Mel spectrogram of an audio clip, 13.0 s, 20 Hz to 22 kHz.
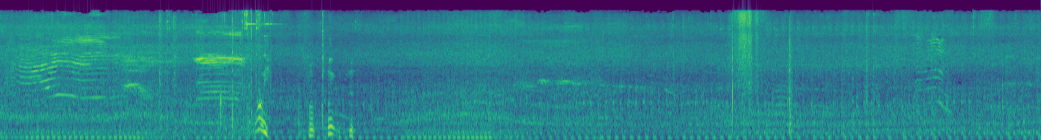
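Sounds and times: motorcycle engine idling: 0:00.0 - 0:13.0
rustle: 0:09.0 - 0:09.9.

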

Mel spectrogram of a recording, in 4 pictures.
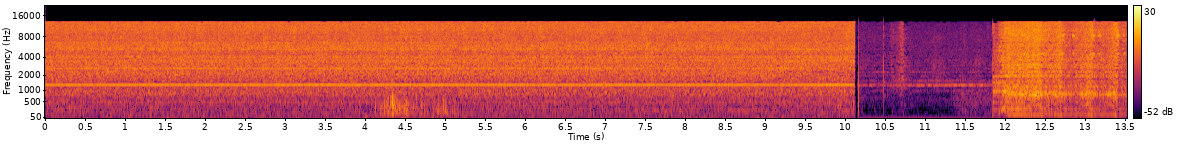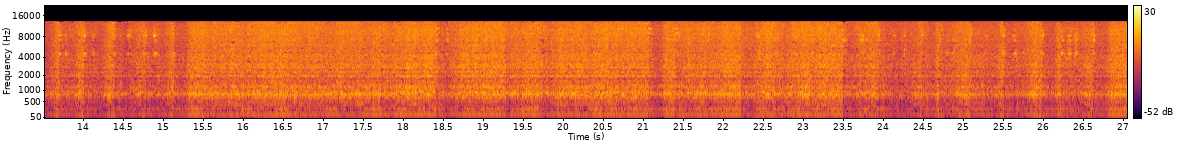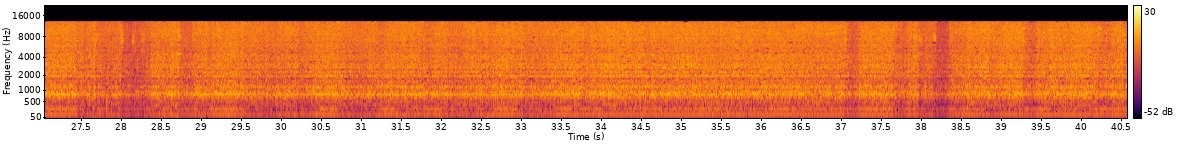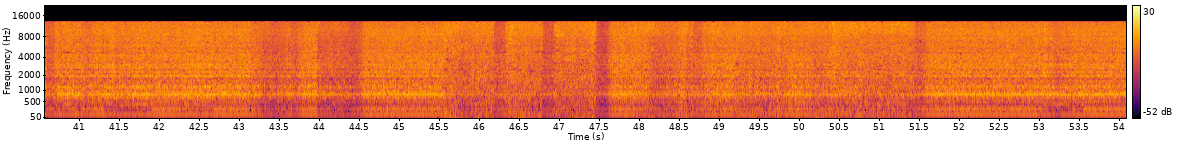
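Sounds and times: belt grinder motor hum: 0:00.0 - 0:10.2, 0:11.8 - 0:54.0
abrasive belt rasping on metal: 0:11.8 - 0:54.0.

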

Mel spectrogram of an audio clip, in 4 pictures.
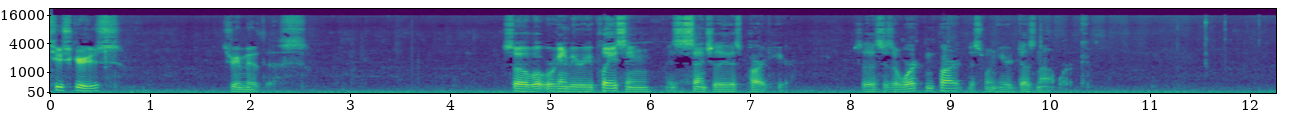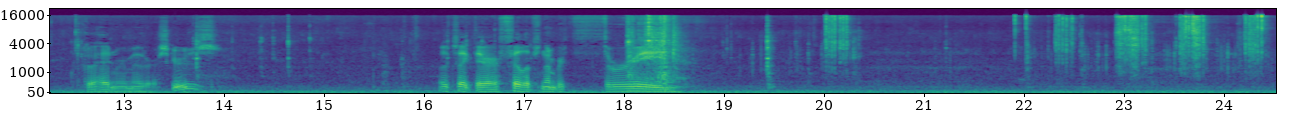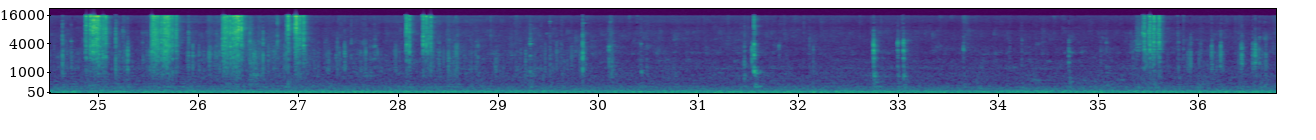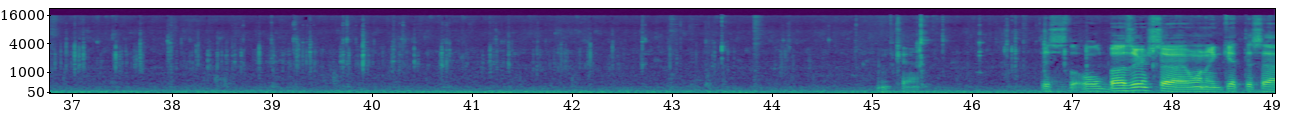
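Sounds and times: low steady hum: 0:00.0 - 0:49.0
small parts rattling: 0:18.0 - 0:20.4, 0:21.9 - 0:30.2, 0:35.0 - 0:43.8.

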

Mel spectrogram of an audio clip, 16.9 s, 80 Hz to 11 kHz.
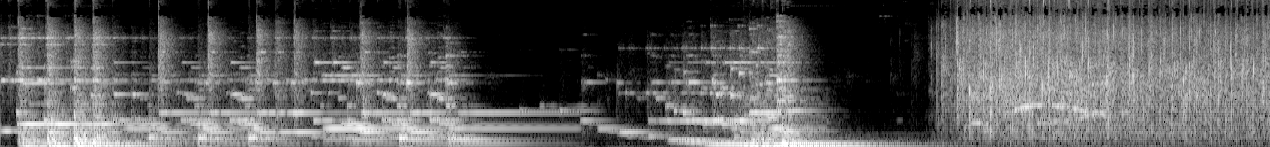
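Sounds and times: marimba ensemble playing: 0:00.0 - 0:12.4.

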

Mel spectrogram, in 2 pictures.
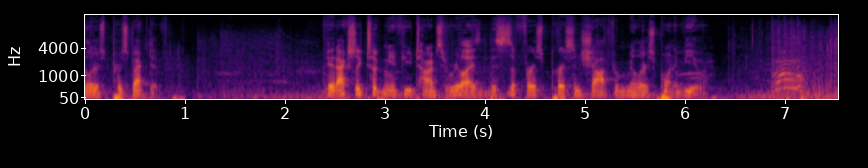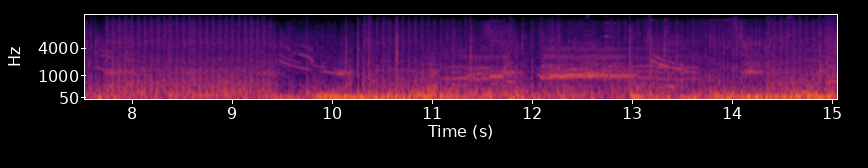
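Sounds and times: rapid machine-gun and rifle fire: 0:06.7 - 0:15.0.

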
